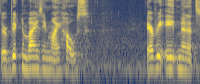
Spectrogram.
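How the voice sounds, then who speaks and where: A woman speaks at a fairly low pitch in a flat monotone. Audible room echo is present. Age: 80s+. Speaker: resident speaking at public comment. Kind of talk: public comment at council meeting. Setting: city council meeting room. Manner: halting, emotional.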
